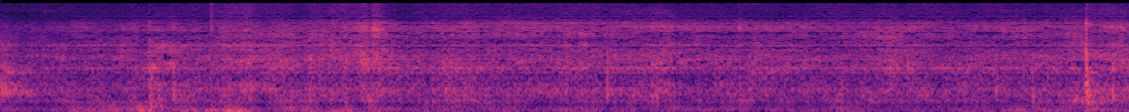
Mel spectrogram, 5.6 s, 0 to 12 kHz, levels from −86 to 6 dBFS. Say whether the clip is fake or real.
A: fake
